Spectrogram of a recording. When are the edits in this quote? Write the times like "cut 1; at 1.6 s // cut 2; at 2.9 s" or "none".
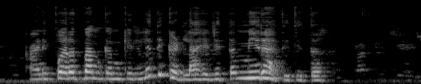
none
